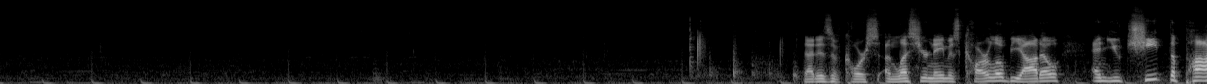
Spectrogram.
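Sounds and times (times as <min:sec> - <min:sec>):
cue tip striking ball: 0:06.8 - 0:08.0
billiard balls clacking: 0:06.8 - 0:08.1.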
